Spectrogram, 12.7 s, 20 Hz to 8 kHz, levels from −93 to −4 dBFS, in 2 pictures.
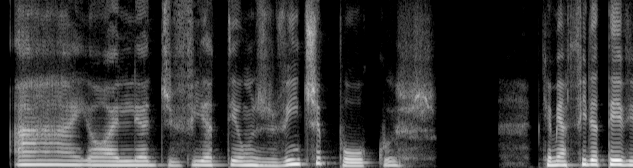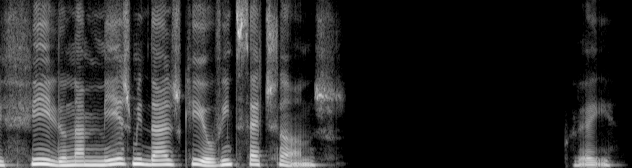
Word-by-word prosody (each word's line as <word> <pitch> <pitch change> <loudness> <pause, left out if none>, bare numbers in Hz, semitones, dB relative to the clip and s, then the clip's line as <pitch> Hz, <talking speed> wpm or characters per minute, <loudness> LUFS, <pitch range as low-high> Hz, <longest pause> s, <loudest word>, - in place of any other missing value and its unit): Ai 200 -1 -1
olha, 185 0 -1
devia 180 +1 -6
ter 185 +1 -5
uns 180 -2 0
vinte 205 +10 0
e - - +1
poucos. 160 - -6 1.0
Porque 180 - -1
a - - +3
minha 185 0 +2
filha 205 +3 +1
teve 200 -2 +4
filho 195 0 +2
na 185 +1 +3
mesma 215 +6 +3
idade 205 -2 +2
que 220 +1 -1
eu, 160 -3 +4
27. 205 0 -2 2.3
Por - - -11
aí. 170 - -7
185 Hz, 105 wpm, -20 LUFS, 180-205 Hz, 2.3 s, teve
